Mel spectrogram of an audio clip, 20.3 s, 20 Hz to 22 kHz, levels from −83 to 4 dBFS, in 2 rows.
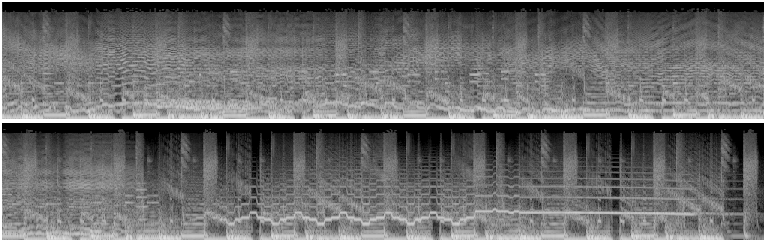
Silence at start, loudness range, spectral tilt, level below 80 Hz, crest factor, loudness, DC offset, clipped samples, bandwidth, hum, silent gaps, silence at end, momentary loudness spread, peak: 0 s; 2 LU; -4.5 dB/octave; -18 dBFS; 14 dB; -15 LUFS; 3%; under 0.1%; 17 kHz; none; none; 0 s; 3 LU; 0 dBFS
